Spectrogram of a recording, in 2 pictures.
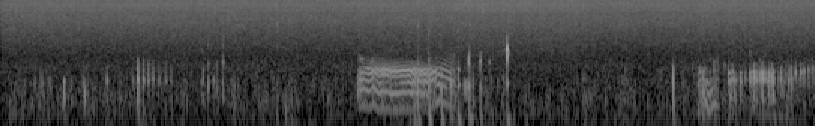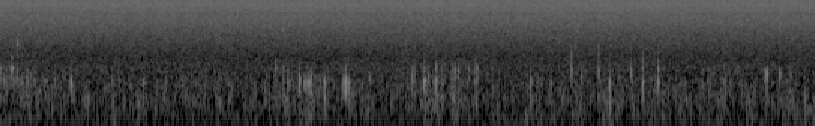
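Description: Low gurgling and rumbling bursts with scattered clicks from an adult's stomach, ordinary stomach growling.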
